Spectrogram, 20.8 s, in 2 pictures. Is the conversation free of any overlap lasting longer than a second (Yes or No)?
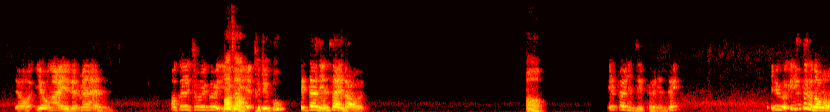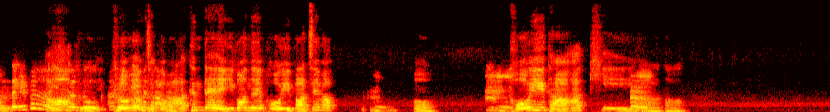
No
